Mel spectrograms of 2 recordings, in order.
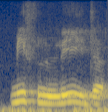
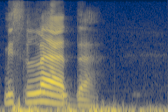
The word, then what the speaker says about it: misled: I think this culture has this culture has misled. Ah misled.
